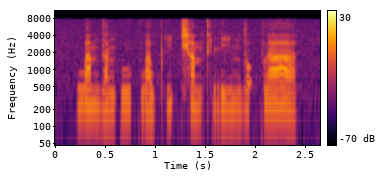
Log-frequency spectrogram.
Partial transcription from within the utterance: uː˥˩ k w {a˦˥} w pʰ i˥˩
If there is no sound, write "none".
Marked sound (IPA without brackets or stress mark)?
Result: a˨˩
